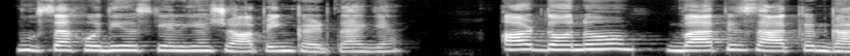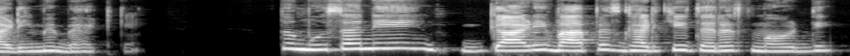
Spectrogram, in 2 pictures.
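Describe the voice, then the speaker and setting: A woman reads a romantic novel aloud in steady, scripted narration. Her voice sits fairly high for a woman. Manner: steady storytelling.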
